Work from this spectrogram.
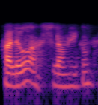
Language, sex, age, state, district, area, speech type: Kashmiri, male, 18-30, Jammu and Kashmir, Srinagar, urban, conversation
